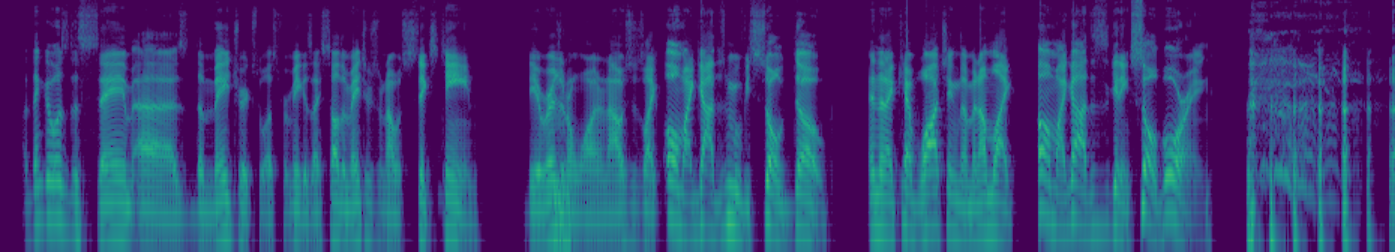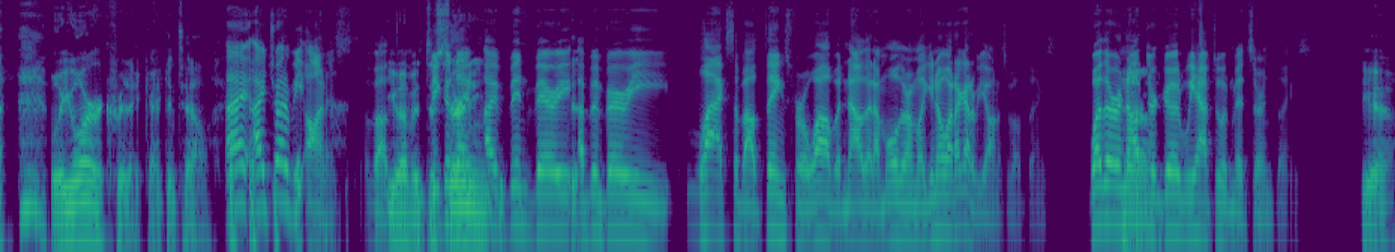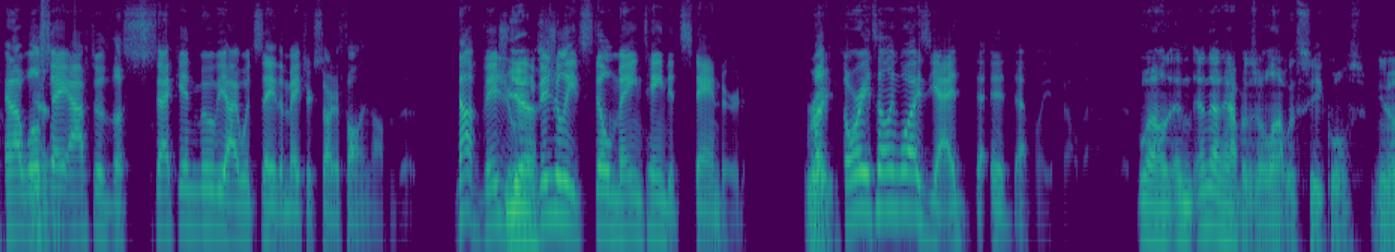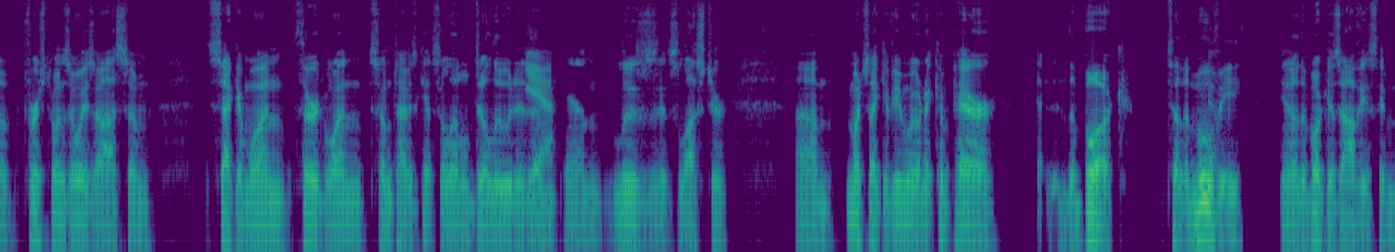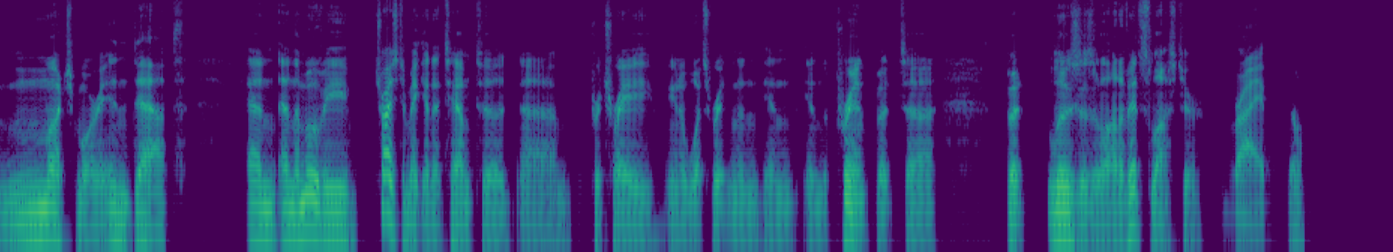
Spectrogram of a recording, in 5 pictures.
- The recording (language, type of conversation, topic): English, unstructured, How should I weigh visual effects versus storytelling and acting?
- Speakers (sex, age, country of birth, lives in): male, 20-24, Venezuela, United States; male, 70-74, Canada, United States
- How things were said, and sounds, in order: laugh; laugh; other noise; chuckle; other background noise; stressed: "much"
